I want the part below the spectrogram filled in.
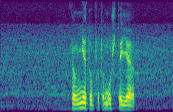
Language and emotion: Russian, neutral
